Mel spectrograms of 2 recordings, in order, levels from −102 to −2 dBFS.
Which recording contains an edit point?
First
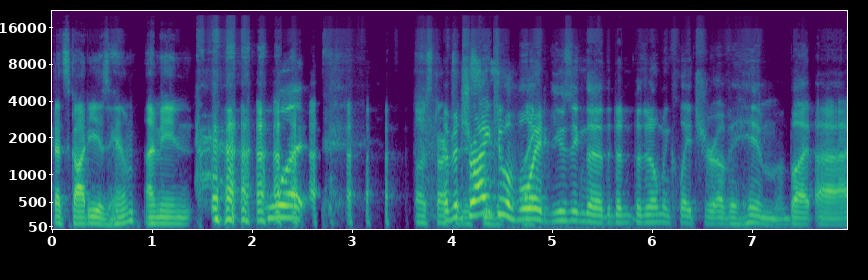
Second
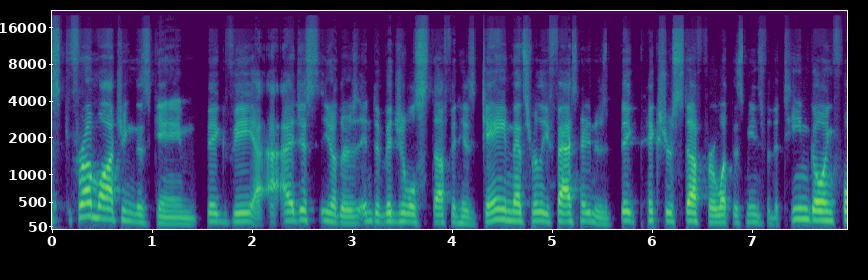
second; 1 cut; at 1.5 s

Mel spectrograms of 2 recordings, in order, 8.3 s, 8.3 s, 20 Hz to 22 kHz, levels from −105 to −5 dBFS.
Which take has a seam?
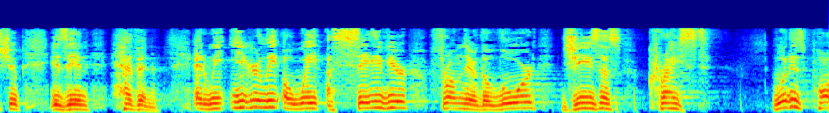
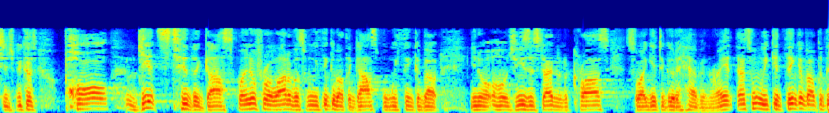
second; 2 cuts; at 1.3 s, 2.4 s

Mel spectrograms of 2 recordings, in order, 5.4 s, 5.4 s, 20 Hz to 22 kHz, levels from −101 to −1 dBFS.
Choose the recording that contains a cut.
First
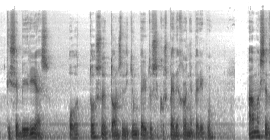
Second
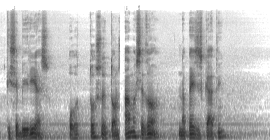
second; 1 cut; at 2.4 s

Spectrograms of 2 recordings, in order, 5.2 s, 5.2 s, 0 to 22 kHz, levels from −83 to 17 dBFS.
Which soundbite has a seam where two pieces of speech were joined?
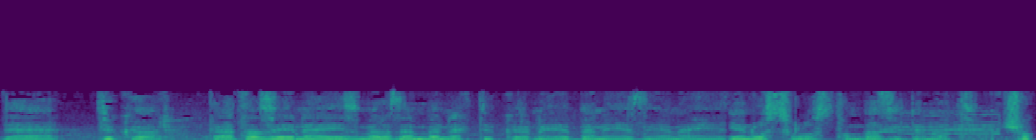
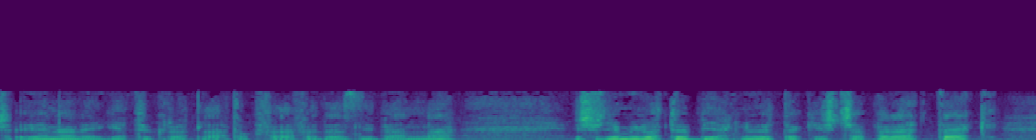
first; 1 cut; at 3.6 s

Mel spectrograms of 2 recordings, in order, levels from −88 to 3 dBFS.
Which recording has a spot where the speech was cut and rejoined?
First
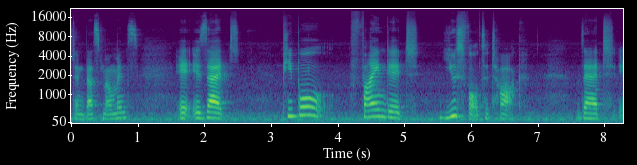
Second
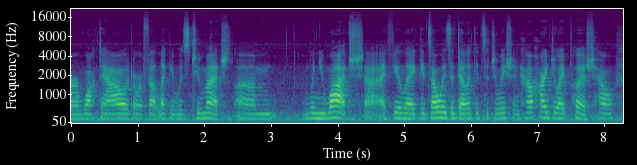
second; 2 cuts; at 2.4 s, 4.4 s

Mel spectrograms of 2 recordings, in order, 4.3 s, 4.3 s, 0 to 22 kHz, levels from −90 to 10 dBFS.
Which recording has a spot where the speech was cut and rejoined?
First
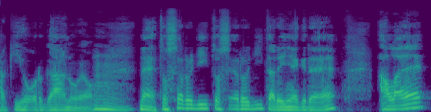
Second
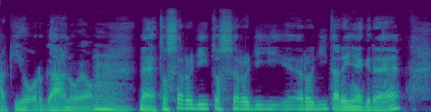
first; 1 cut; at 2.3 s

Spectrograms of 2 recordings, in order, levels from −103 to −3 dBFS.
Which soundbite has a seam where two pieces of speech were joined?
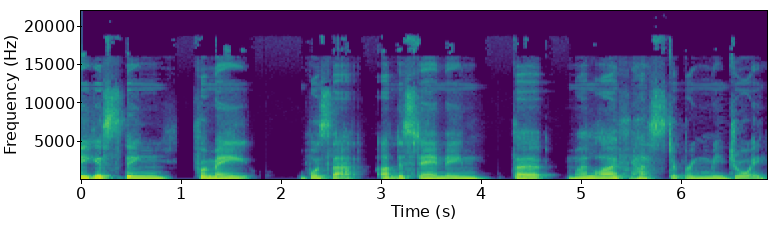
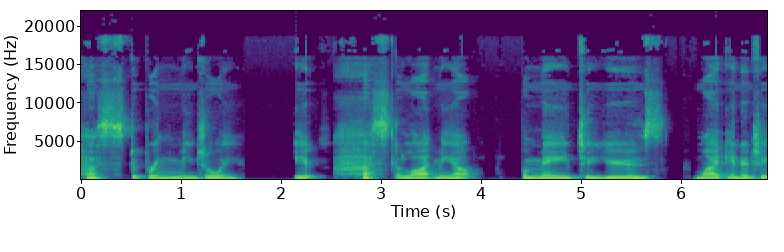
first; 1 cut; at 5.5 s

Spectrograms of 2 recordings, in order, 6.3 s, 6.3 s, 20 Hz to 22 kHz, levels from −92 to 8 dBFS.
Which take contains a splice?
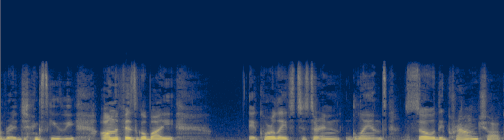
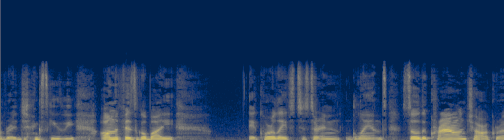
first; 1 cut; at 4.9 s

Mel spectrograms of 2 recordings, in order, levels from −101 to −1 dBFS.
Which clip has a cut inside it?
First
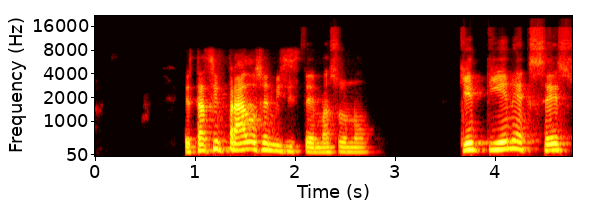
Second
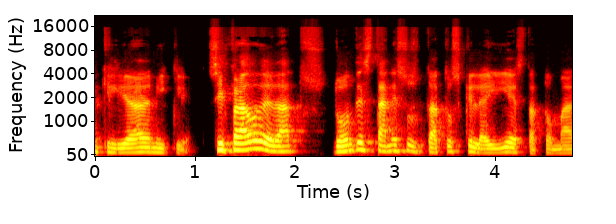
second; 1 cut; at 1.1 s

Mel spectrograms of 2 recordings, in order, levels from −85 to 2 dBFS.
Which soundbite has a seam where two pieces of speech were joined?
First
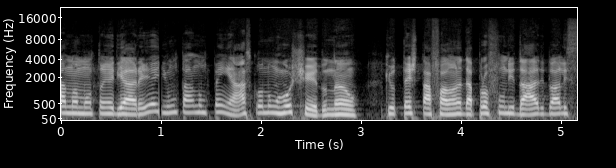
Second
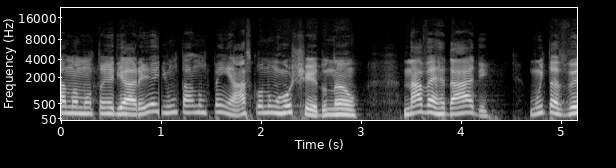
first; 1 cut; at 3.2 s

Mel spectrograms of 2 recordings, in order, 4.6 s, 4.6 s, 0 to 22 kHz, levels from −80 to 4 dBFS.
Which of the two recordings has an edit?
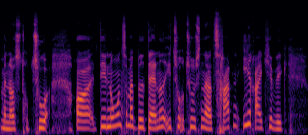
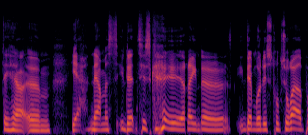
second; 1 cut; at 3.4 s

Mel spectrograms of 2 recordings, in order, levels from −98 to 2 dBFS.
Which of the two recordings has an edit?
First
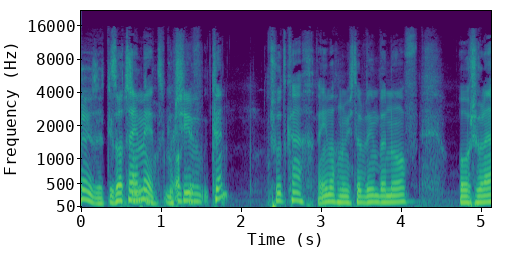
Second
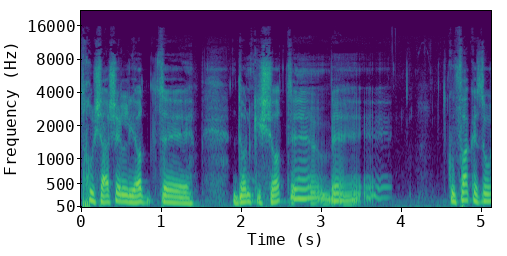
first; 2 cuts; at 1.5 s, 2.9 s

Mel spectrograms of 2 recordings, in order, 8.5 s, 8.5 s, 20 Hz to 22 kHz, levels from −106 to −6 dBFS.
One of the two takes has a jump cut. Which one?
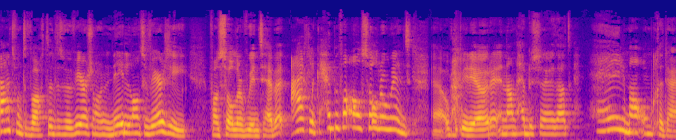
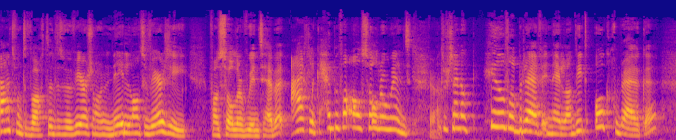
first; 1 cut; at 5.3 s

